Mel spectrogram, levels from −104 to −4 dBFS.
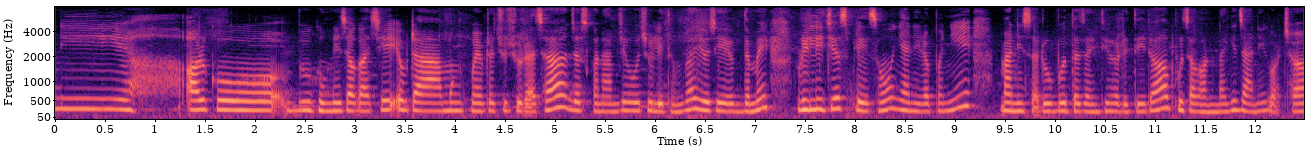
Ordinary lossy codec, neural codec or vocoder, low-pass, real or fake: none; none; none; real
